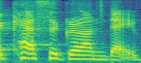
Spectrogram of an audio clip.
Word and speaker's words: Casagrande: Well, I'm going to make you feel slightly better because I don't even say it correctly myself. I am very Aussie in the way that I say it. Essentially, it's Elisha Casagrande. You can roll the tongue, but please don't.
